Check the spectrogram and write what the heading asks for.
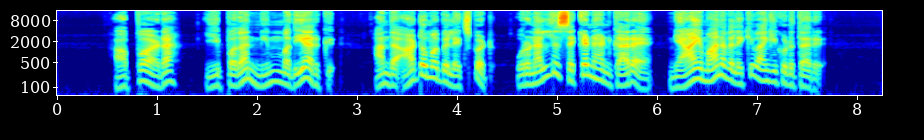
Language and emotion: Tamil, happy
